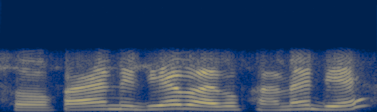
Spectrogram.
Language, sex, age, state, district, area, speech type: Assamese, female, 45-60, Assam, Golaghat, rural, conversation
